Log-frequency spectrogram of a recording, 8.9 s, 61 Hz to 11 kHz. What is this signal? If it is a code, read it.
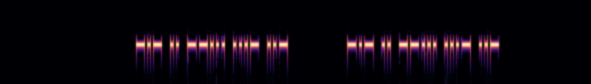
Morse code, heard as a keyed tone, about 27 wpm, 700 Hz. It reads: KI7VU KI7VU
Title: USA Call Signs - 5 Characters - Repeated 2x - 28wpm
